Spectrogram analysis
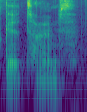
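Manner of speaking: good times trailed off in a soft whisper; whispered wistful repeat of "good times"; whispered echo. Acted. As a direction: echo "good times" softly under your breath.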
